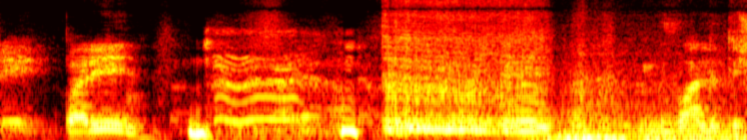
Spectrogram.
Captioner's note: both laugh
